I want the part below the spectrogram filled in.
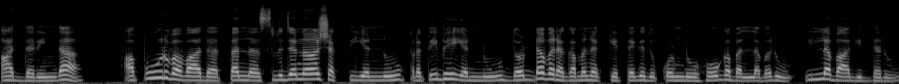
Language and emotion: Kannada, neutral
